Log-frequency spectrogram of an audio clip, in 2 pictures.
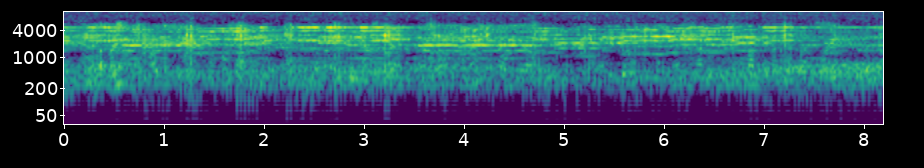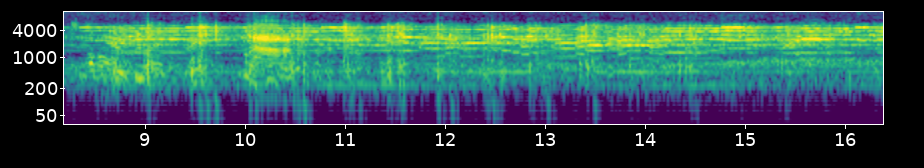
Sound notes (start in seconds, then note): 8.5 indistinct chatter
